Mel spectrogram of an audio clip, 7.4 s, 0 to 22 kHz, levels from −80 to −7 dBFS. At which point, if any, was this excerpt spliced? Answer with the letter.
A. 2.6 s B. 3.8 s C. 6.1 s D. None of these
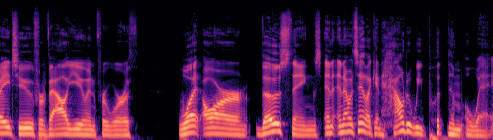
B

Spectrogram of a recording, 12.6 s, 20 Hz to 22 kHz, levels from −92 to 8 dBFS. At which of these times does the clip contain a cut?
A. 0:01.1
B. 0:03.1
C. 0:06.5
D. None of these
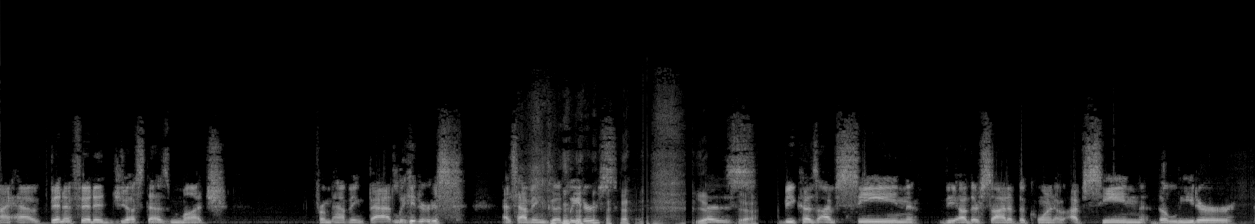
D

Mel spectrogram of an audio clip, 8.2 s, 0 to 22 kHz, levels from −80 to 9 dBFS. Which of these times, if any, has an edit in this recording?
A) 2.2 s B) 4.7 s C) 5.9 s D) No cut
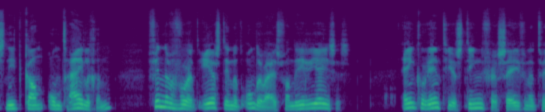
C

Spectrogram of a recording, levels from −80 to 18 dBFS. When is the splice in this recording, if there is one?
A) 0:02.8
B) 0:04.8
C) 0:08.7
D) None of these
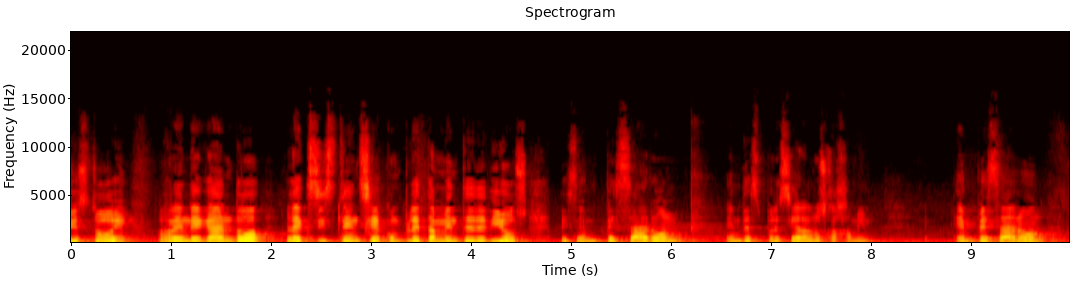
B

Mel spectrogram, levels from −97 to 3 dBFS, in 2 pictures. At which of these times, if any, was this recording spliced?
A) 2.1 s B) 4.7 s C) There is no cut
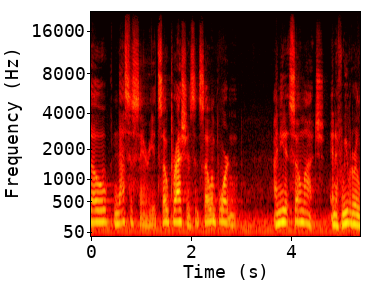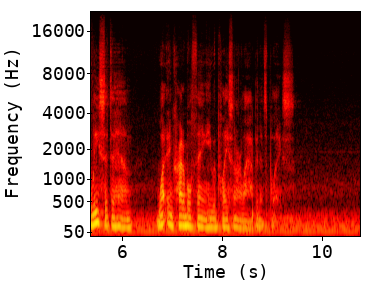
B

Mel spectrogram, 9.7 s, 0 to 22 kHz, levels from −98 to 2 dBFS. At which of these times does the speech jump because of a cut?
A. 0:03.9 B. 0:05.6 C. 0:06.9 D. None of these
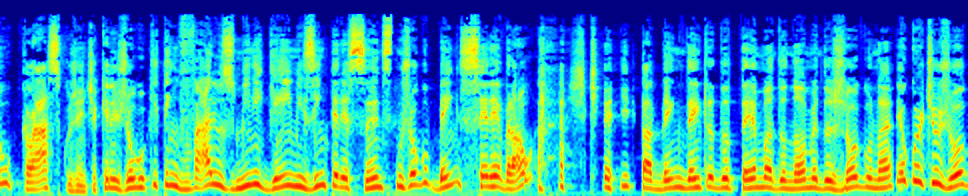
A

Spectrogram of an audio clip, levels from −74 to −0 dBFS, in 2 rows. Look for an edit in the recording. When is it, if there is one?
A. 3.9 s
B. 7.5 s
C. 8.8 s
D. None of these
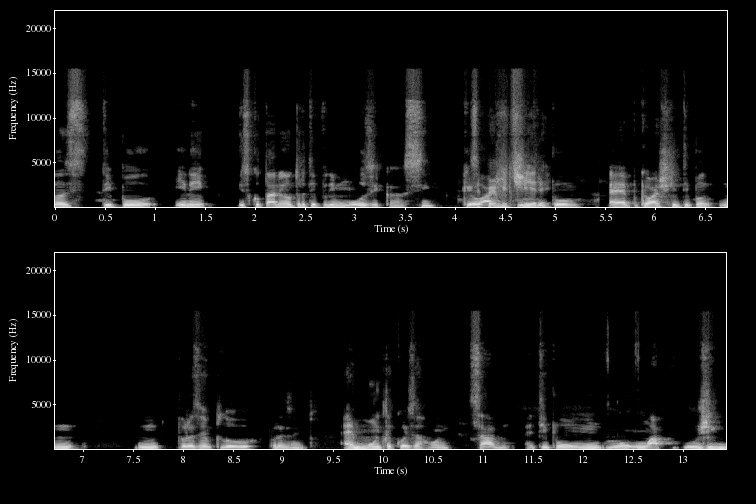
C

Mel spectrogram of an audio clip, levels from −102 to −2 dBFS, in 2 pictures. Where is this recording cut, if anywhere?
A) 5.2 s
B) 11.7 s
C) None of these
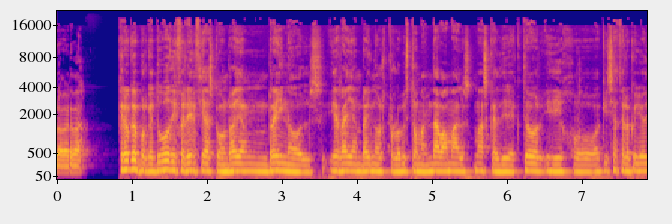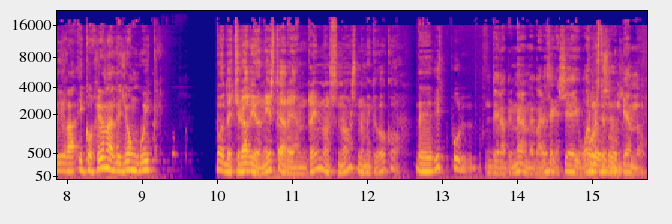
C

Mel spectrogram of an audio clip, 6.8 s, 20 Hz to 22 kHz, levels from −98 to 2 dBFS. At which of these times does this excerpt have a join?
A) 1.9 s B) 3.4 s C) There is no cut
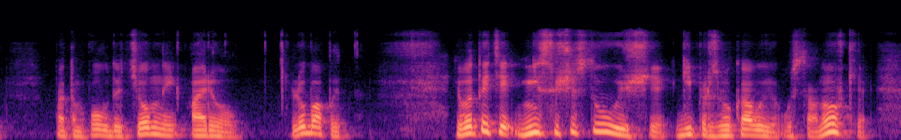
C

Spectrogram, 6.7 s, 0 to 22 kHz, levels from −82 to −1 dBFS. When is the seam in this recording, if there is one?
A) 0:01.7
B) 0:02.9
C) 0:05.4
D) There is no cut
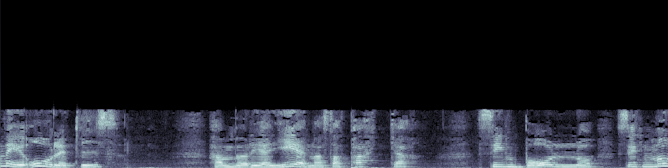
A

